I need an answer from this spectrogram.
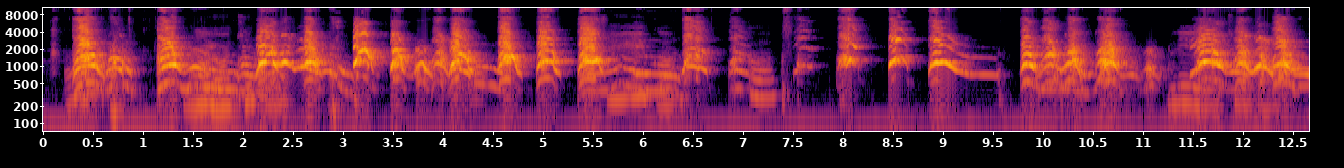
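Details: Two Pomeranians indoors, howling in reaction to hearing a siren: high, wavering, yodel-like howls and yelps overlapping in dense bursts with brief pauses, voices bending up and down throughout.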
